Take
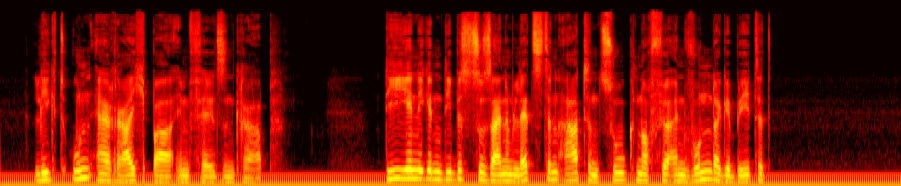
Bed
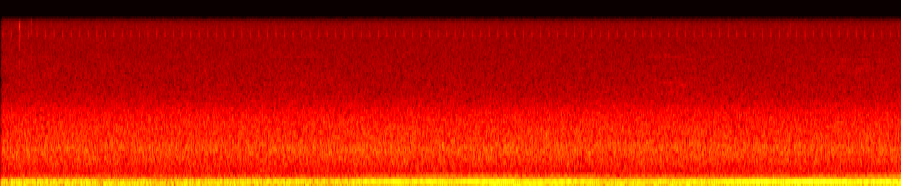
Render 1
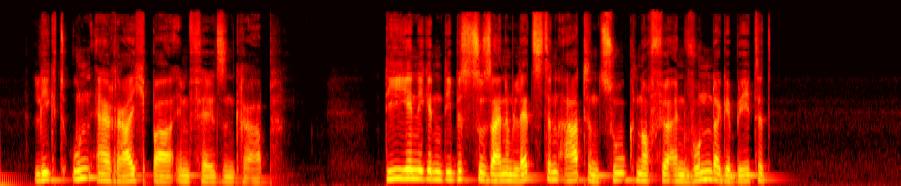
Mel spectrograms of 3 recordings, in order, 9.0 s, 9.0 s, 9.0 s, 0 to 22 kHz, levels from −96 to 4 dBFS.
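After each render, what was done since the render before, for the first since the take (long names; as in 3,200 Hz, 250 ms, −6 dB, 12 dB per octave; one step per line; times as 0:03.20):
hum removal 50 Hz, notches 5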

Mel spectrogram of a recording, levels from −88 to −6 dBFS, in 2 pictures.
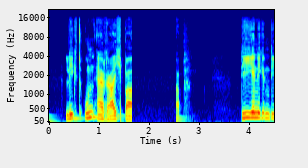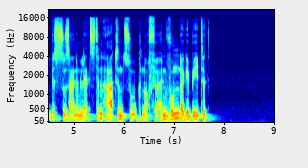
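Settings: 0:01.66–0:02.55: fill with room tone
0:04.23–0:05.53: downward compressor, threshold −25 dBFS
0:06.04–0:06.78: downward compressor 5 to 1, threshold −27 dBFS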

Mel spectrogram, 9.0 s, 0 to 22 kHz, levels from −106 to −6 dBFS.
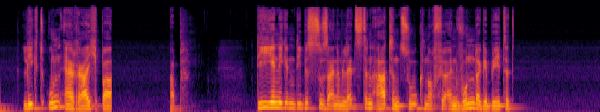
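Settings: level −2.5 dB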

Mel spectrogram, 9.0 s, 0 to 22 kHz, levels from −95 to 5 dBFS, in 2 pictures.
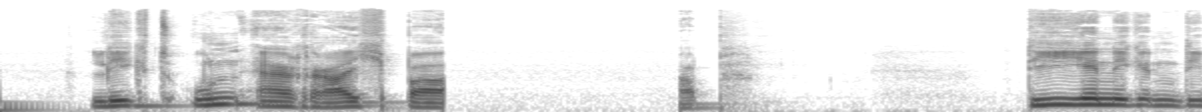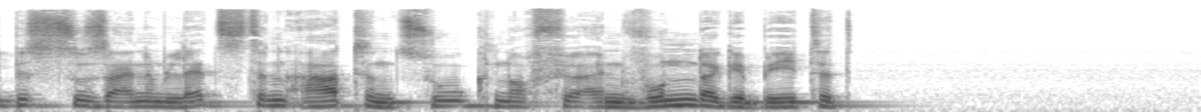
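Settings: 0:05.26–0:06.20: parametric band 2,700 Hz −5 dB 0.9 octaves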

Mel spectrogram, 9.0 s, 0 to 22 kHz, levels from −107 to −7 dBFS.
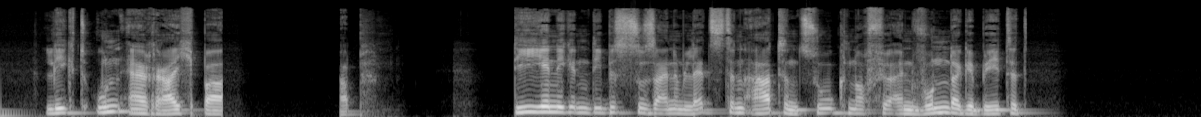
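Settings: noise gate with hold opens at −59 dBFS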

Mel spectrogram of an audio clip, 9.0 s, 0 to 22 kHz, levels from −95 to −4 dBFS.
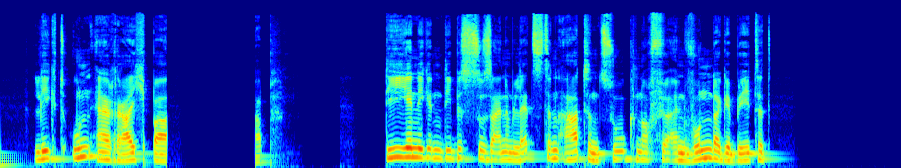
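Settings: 0:06.28–0:06.82: double-tracking delay 30 ms −13 dB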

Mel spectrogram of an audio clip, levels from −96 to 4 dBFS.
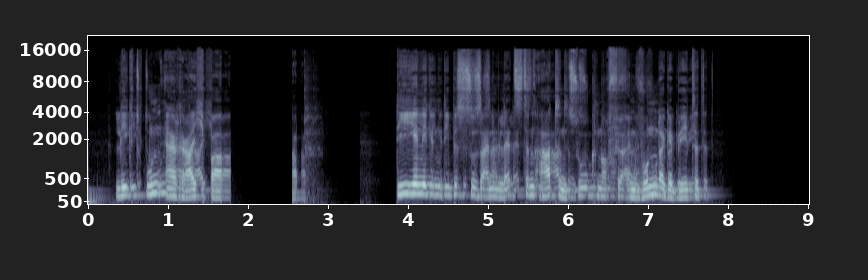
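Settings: single-tap delay 112 ms −11.5 dB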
